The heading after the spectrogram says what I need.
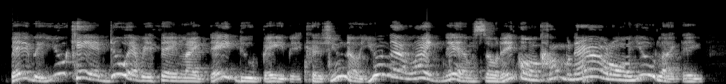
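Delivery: put-on high, sing-song Southern accent, old woman voice. Doing an impression of a grandmother's baby speech, Southern American accent.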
